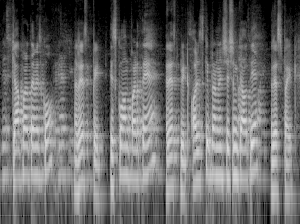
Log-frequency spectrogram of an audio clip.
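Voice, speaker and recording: A man's voice: on the high side, fairly even intonation, fast, darkish tone, dull audio. A male teacher giving a classroom lecture on English pronunciation. He keeps asking the class questions and then answering them himself.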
